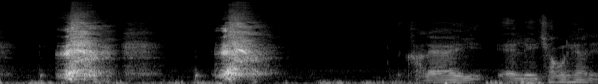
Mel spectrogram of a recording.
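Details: Two sharp, explosive coughs about a second and a half apart, followed by soft voiced sounds, from a man with a cold, runny nose and nosebleed who is also sniffling and blowing his nose.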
